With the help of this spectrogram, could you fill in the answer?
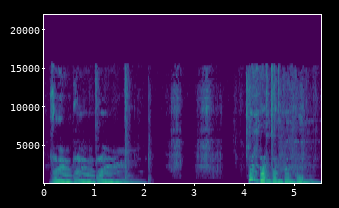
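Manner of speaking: loud playful engine vroom; car vroom noise. Acted. Mother playing cars with the boy, playful vroom. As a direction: make the toy truck go.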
